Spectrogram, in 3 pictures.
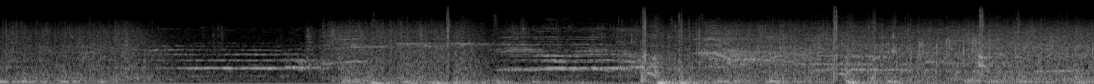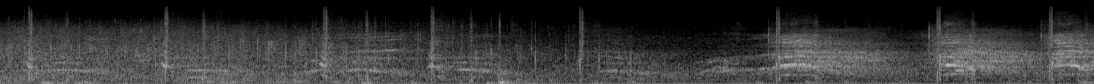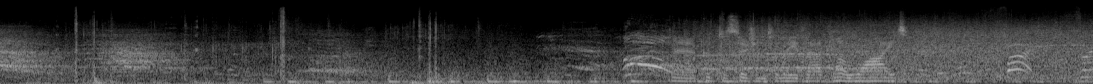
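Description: A long badminton rally: a quick series of sharp racket strikes on the shuttlecock, with crowd voices calling and cheering in an arena, the crowd noise swelling in the second half.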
